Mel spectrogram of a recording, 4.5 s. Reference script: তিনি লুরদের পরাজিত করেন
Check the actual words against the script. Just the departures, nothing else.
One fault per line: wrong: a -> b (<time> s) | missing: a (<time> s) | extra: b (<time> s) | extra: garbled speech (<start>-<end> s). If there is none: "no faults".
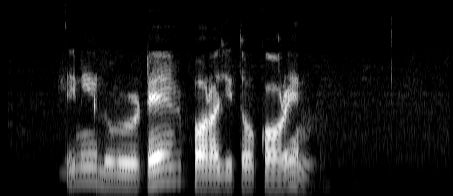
no faults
